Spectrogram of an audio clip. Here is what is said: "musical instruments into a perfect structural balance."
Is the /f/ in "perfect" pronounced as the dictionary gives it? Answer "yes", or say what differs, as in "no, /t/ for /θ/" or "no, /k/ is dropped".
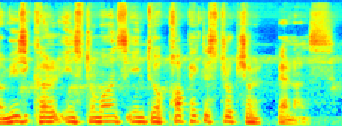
no, /p/ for /f/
